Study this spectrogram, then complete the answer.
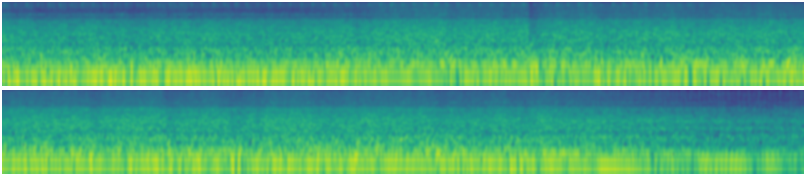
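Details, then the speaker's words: Triumph Herald Estate: loud low rumble with an uneven, wandering beat as revs settle back, a bit lumpy. Mixture tweaks made no difference (mixture slightly rich per the lift pin). The carb is suspected, to be confirmed by fitting a known-good carb from a running car. "It's not going to die. You just touch the throttle and it revs up, and you can feel it's just a bit lumpy."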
